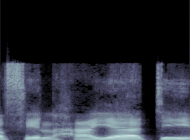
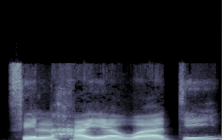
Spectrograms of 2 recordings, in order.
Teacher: wauya tidak dibaca maka cukup dibaca fil hayati bukan fil hayawati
